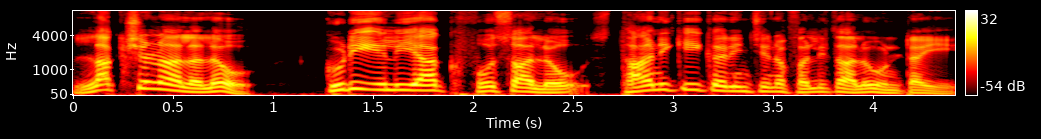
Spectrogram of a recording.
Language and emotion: Telugu, neutral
